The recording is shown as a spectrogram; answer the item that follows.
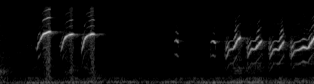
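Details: Sooty-headed bulbul singing to coax silent cage birds into song: three bright, clear notes in quick succession, a pause with two soft chips, then a rapid bubbly run of five warbled notes.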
